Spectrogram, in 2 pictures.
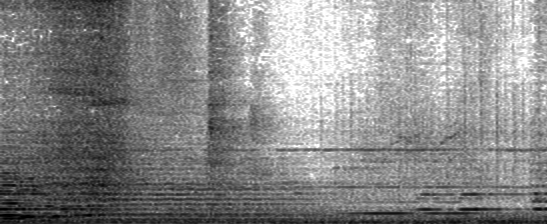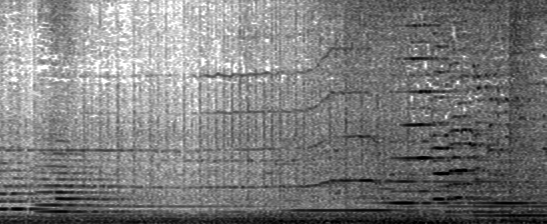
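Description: Contemporary chamber ensemble of flute, clarinets, violin, cello, percussion and piano playing. Held notes at shifting pitches sound over a dense low rumble, with a brief noisy swell at the start.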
